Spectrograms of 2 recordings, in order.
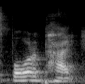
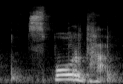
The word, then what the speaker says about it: স্পর্ধায়: এবার দেখো, স্পর্ধায়, এটার উচ্চারণ কি জানো? স্পর্ধা, স্পর্ধা, এটার উচ্চারণ হচ্ছে এইটা, স্পর্ধা, স্পর্ধা, ঠিক আছে? আর যদি বলা হতো স্পর্ধাই, তখন এটা হতো।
